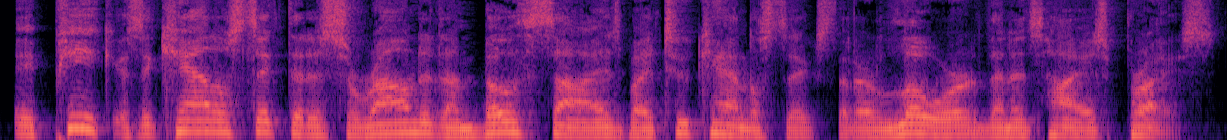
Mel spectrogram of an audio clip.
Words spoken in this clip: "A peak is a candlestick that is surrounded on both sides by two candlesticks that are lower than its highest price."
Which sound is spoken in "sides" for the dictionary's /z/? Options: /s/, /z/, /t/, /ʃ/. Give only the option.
/z/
